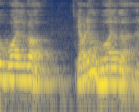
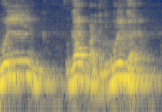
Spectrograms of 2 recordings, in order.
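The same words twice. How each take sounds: First: वल्गर with the final r dropped, "vul-ga"; silent final r. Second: वुल्गर with an "oo" vowel and a sounded final r; wrong pronunciation. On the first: Teacher correcting learners' reading, r-less pronunciation. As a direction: say वल्गर with an open first vowel and no r at the end. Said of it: "र उड़ा देना है". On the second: Teacher showing viewers how people misread it, mispronounced. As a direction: misread it slowly as वुल्गर, "wool-gar". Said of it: "तो गलत हो जाएगा उच्चारण". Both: Shown as a demonstration.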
